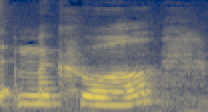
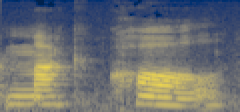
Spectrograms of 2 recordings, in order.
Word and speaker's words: McCool: Next up is McCool, and it can be pronounced either McCool, McCool, or McCall, McCall. There are so many variants, different pronunciations out there, depending on where in Ireland you are, but those would be the main two. There's probably more. There's probably people that would pronounce it McKill or McQuill, and I'm gonna stick with McCool.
